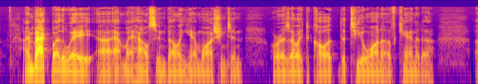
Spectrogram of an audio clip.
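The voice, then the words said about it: Sick, hoarse congested voice. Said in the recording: “Sorry about the voice. I am still battling some kind of upper respiratory / otolaryngological situation”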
